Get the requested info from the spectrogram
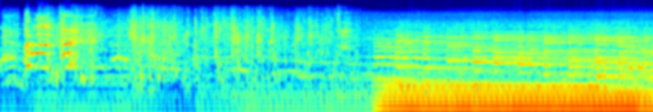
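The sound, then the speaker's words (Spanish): Loud, churning splashes of three people jumping from a sinking ship into the sea, hoping to be picked up by rowing boats, crowd the first few seconds, chaotic, then give way to sustained dramatic music that swells and holds to the end. “Los tres se lanzan al mar con la idea de ser recogidos por las lanchas de remos que navegan todavía cerca.”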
